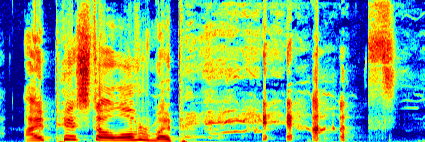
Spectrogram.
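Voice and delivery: put-on drunken-sounding, high, slow squeal through laughter.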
